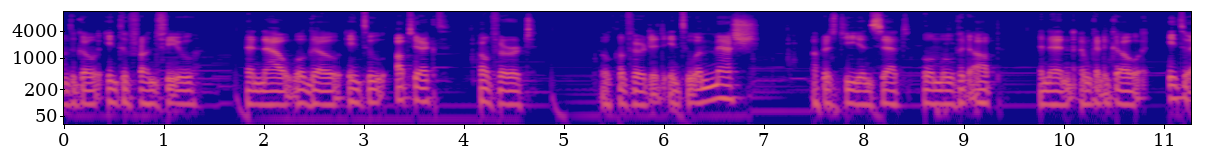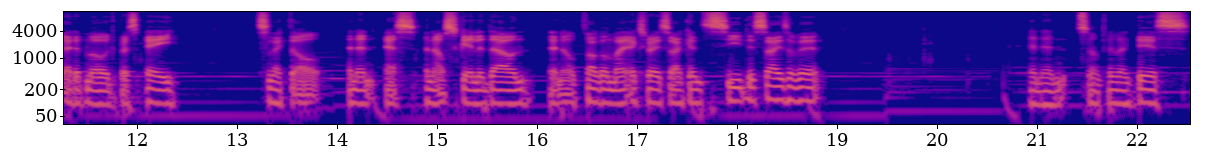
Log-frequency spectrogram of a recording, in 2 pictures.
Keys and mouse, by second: 3.3-5.7 drag, 7.6 g, 7.7 z, 8.6 click, 8.8 w, 11.1 Tab, 11.9 a, 12.7 s, 14.8 click, 15.5 z, 17.7 s, 20.6 click, 21.1 Tab, 21.7 shift+s.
